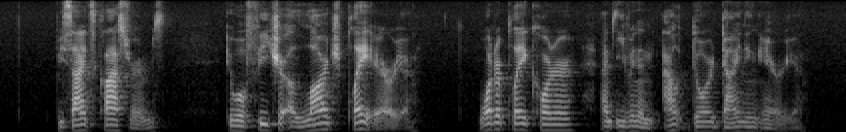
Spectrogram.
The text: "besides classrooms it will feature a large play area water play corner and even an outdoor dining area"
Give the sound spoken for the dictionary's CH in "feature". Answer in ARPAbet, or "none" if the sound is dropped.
CH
